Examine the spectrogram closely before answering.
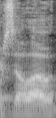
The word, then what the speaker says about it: Zillow: When Zillow came online in 2007, everyone was like, what the heck does Zillow mean? It rhymes with pillow.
